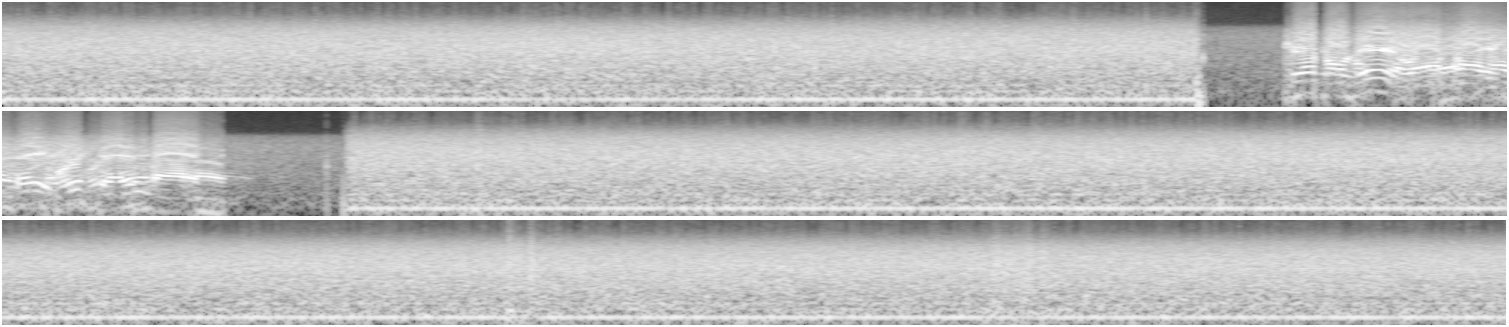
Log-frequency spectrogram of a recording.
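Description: Open band static hissing from a CB radio receiver, with a steady low hum. About eight seconds in, the static drops out as a distant station keys up, and a loud warbling transmission comes through for about three seconds. The carrier then drops and the static returns.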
